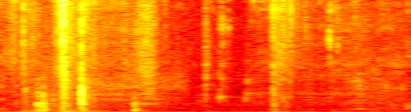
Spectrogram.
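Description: Snacking sounds: a few short crunches and clicks in the first second as caramel popcorn is handled and eaten, then quieter.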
